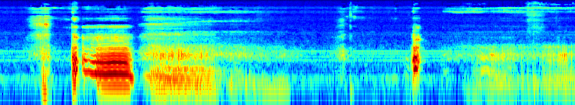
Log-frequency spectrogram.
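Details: Husband snoring during sleep with apparent breathing stops (sleep apnea suspected): a loud rattling snore followed by softer breathing noises and a short snort.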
